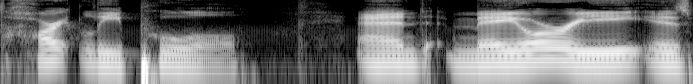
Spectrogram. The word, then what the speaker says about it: Hartlepool: Hartlepool is pronounced Hartley Pool.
